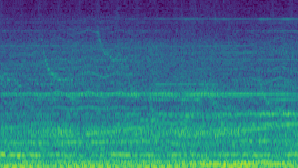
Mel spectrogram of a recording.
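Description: Experimental synthesizer drone music from a Novation Supernova II and Korg microKorg XL: a dense low drone under several steady held tones, with a couple of high falling pitch sweeps in the first half and the low drone swelling near the end.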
